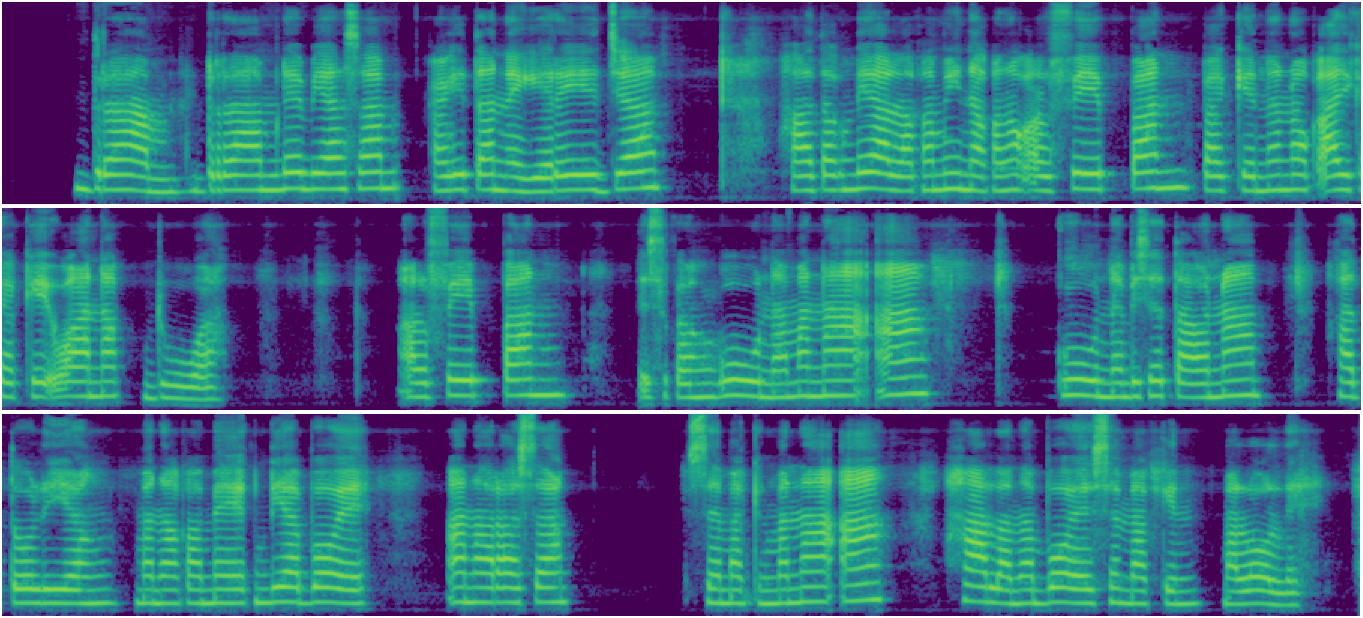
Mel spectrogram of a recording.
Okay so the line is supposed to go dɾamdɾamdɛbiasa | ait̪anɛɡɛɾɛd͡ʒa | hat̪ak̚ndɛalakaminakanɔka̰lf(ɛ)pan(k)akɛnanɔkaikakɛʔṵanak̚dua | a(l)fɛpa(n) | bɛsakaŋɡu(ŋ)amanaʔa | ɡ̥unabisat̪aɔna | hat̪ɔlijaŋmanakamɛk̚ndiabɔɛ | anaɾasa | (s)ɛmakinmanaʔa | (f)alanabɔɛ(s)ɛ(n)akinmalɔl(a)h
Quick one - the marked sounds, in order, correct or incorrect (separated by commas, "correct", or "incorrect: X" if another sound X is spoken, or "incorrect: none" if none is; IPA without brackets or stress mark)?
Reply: correct, incorrect: p, correct, correct, incorrect: n, correct, incorrect: h, correct, incorrect: m, incorrect: ɛ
